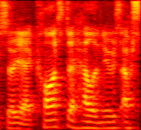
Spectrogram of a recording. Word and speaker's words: Konsta Helenius: I actually asked my Finnish friend Ken how to pronounce his name. So yeah, Konsta Helenius.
